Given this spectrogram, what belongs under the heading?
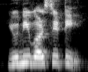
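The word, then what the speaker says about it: university: For example हम बात करते हैं यूनिवर्सिटी, स्पेलिंग स्टार्ट हो रही है हमारी यू से, यू एक वोवल है बट साउंड किससे प्रोड्यूस हो रहा है, कॉन्सोनेंट साउंड हो रहा है। यूनिवर्सिटी वाई का साउंड आ रहा है, इसी वजह से हम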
